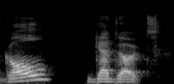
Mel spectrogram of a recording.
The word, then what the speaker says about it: Gal Gadot: Gadot, G-O-D-O-T-E. – Oh. – Because the A's are pronounced as in short O's. So it's like Gaul, Gadot.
